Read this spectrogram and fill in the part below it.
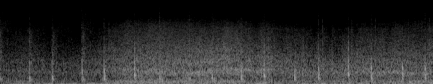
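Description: Magic swirls of wind whoosh and hiss.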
